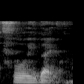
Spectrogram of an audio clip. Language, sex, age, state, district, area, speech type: Bodo, male, 45-60, Assam, Kokrajhar, rural, spontaneous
